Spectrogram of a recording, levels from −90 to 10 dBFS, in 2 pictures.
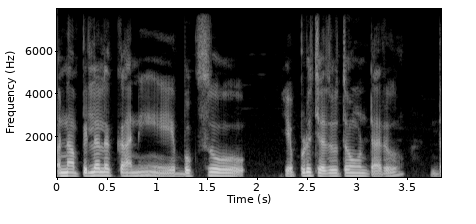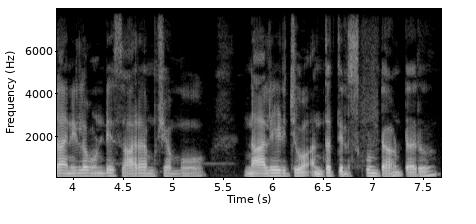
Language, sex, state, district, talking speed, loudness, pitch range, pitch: Telugu, male, Andhra Pradesh, Anantapur, 115 wpm, -18 LUFS, 140-160 Hz, 145 Hz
